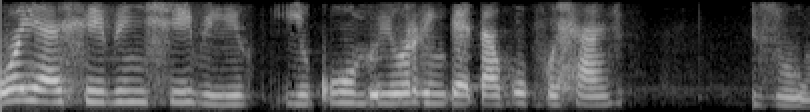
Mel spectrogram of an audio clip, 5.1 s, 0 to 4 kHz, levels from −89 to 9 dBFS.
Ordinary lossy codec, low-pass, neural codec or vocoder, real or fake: AAC, 24 kbps; 3.6 kHz; codec, 16 kHz in and 24 kHz out, 1.1 kbps, FireRedTTS-2 codec; fake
